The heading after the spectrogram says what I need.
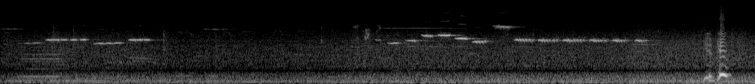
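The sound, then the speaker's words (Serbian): Sparrow chirping near a busy crosswalk amid city traffic: several short, high, whistled chirps and tweets scattered over a low, steady rumble, with a sharper, louder call near the end. “Pa to je moj drug, vrabac Živko.”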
